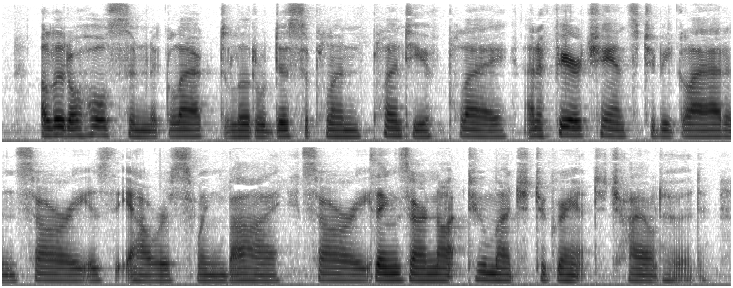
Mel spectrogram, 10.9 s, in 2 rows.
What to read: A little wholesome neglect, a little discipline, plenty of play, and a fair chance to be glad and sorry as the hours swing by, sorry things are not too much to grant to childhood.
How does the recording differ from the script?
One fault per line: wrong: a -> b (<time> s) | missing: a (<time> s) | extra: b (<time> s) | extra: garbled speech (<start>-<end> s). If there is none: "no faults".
no faults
